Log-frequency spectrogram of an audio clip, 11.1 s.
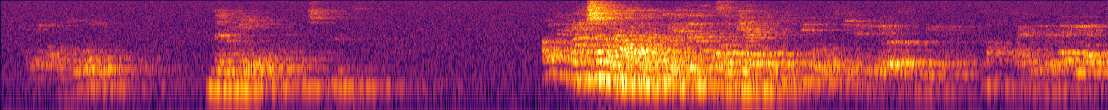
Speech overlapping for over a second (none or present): present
